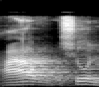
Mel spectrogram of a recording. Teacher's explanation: റാഇന് തഫ്ഖീം കൊടുക്കണം, കാരണം അതിന് സുക്കൂൻ മുമ്പിൽ ഫത്ഹുമാണ്. ആർഷുൻ എന്ന് റായി തടിപ്പിച്ചുച്ചരിക്കുക.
